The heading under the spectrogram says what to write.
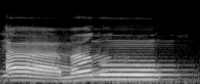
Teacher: واو ساکن سے پہلے پیش آ گئی ہے تو لمبا کریں گے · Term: واو مدہ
